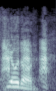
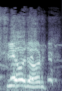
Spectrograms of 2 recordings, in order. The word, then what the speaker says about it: Fyodor: You said Fyodor. So when you said Fyodor, everybody start bagging on you, and you say, well, it's actually what his mother calls him.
